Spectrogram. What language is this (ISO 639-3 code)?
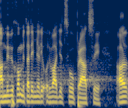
ces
